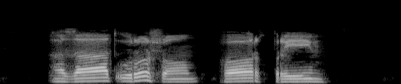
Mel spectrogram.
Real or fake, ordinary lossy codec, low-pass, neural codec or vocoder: real; AAC, 24 kbps; 5.4 kHz; none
